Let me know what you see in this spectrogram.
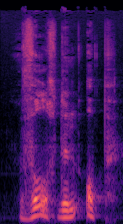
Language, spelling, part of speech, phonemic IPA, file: Dutch, volgden op, verb, /ˈvɔlɣdə(n) ˈɔp/, Nl-volgden op.ogg
- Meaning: inflection of opvolgen: 1. plural past indicative 2. plural past subjunctive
